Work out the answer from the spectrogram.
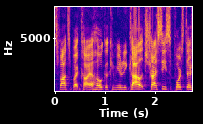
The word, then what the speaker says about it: Cuyahoga: But it's Cuyahoga.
